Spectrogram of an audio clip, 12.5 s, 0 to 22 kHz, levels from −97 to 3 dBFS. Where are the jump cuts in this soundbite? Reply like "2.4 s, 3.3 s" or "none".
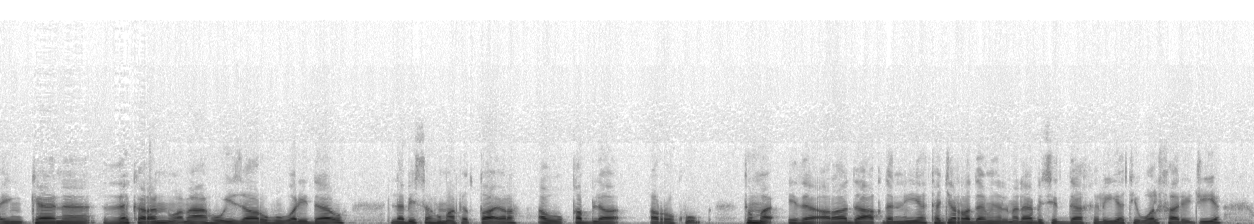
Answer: none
